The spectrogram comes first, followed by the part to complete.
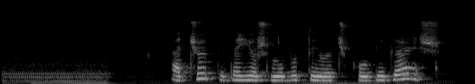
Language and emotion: Russian, neutral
